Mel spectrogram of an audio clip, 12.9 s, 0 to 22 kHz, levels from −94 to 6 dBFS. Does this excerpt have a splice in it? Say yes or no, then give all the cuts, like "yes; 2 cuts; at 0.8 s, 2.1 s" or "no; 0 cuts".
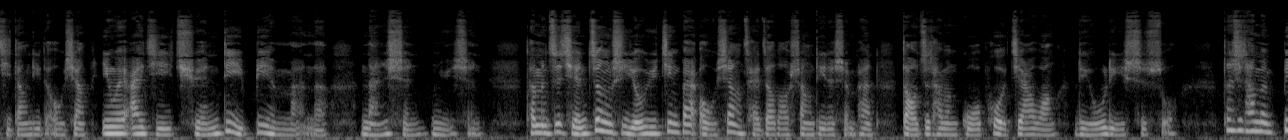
yes; 1 cut; at 0.9 s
